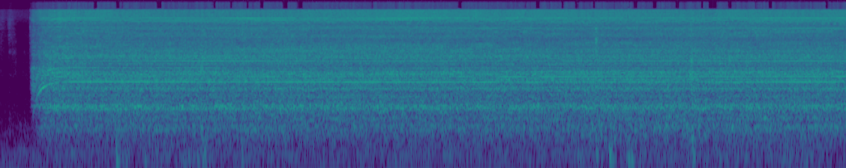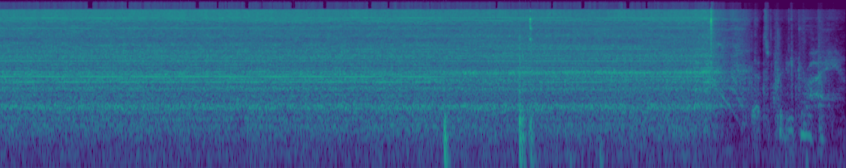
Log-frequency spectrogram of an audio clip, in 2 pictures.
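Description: A hair dryer blows steadily and loudly for about twenty seconds while drying a mixed-media art journal page, then cuts off abruptly near the end.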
